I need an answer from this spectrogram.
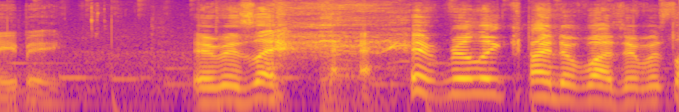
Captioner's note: laughing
